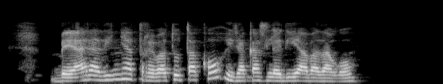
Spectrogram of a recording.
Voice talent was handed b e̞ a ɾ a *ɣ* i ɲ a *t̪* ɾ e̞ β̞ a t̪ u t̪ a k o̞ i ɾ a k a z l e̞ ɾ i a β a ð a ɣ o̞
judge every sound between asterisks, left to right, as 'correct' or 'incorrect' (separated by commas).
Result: incorrect, correct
